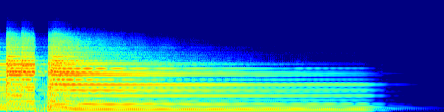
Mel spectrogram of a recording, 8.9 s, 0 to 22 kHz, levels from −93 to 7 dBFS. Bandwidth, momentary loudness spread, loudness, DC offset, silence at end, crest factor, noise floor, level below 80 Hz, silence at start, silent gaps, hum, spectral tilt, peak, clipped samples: 8 kHz; 24 LU; -14 LUFS; under 0.1%; 1.5 s; 18 dB; -81 dBFS; -52 dBFS; 0 s; none; 50 Hz at -60 dBFS; -5 dB/octave; 0 dBFS; under 0.1%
